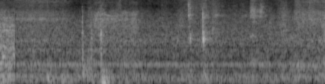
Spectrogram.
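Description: Low steady workshop hum with a few light knocks and clicks, one about a second in and a couple more past two seconds.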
